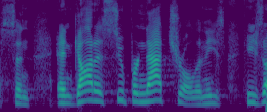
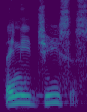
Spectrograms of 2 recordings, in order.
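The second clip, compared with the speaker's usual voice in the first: hushed; 7 dB quieter than usual. Acted. Pastor repeating the point to the church, hushed. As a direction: whisper back They need Jesus.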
